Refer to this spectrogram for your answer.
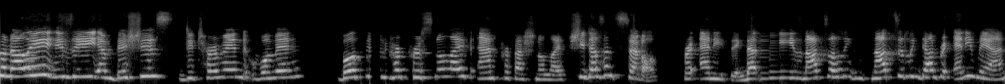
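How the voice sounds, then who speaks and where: A woman with a New Jersey accent projects a raised voice at an extremely high pitch, her tone bright and sharp, moving at a fairly quick pace with ordinary pitch variation. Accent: American, New Jersey. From New Jersey, US. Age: 30s. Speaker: real estate agent. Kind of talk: interview.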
